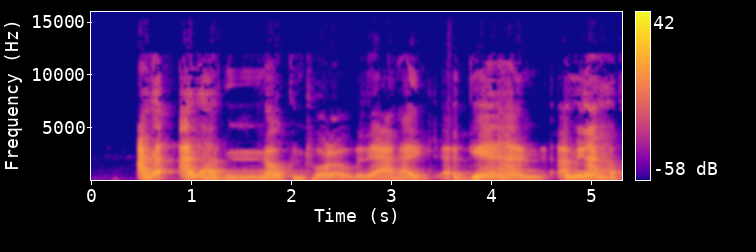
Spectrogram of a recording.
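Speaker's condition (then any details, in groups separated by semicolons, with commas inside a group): Cerebral palsy; affects body movements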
